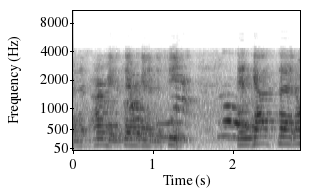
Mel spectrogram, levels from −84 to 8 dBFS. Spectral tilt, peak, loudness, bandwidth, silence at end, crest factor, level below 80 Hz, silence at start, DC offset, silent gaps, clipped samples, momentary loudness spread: -8.5 dB/octave; 0 dBFS; -17 LUFS; 4.5 kHz; 0 s; 16 dB; -66 dBFS; 0 s; under 0.1%; none; under 0.1%; 9 LU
